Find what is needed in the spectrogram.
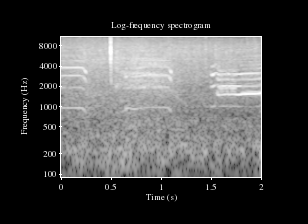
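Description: Gulls calling: three short, high calls about a second apart, over a faint steady background hiss from the shore.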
